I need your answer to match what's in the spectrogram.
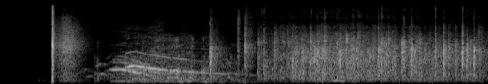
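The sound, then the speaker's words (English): A single sudden, sharp bang as a handful of gas-filled bubbles held in a hand is lit and explodes, quickly followed by excited whoops from a crowd and steady applause that continues to the end. “And now we're going to explode the mixture.”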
